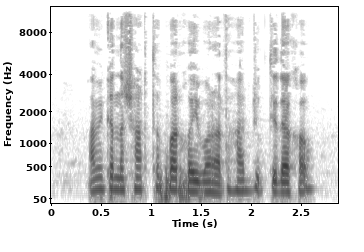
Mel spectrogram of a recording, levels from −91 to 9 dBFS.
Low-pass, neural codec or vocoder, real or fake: 10.8 kHz; none; real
